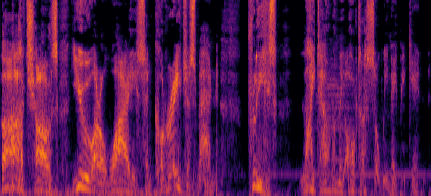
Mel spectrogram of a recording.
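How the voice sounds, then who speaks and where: A man puts on a raspy character voice at a medium pitch. He goes at a fairly slow pace with big swings in loudness. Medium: video game. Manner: formal, grandiose.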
